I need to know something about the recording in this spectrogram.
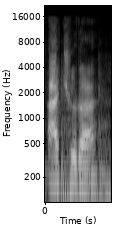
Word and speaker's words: Achoura: pronunciación correcta del nombre aunque tú lo ves como a choura es achura porque así se llaman esa noche que les digo que festejan la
